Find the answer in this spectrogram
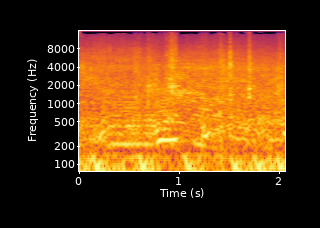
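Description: Jet ski engine revving, its pitch rising and falling several times as the throttle is worked through turns.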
